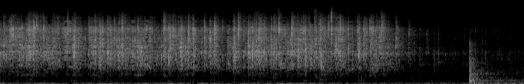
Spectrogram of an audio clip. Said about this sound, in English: All right, gotta shake her up. Shake well to get that watermelon in there.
